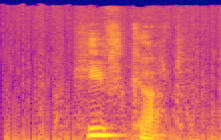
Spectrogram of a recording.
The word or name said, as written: Heathcote, Victoria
